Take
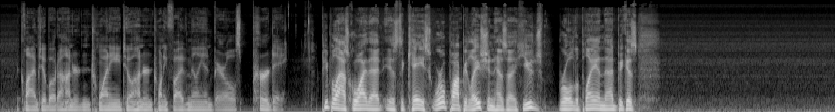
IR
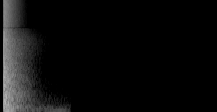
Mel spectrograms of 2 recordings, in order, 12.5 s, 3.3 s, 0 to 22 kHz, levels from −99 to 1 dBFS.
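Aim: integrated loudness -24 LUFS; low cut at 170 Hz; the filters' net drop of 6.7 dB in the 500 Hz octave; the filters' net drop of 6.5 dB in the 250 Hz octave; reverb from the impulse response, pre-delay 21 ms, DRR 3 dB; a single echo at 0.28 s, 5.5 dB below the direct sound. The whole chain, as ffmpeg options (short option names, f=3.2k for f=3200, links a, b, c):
-filter_complex "[0:a]highpass=170,equalizer=f=250:t=o:g=-5,equalizer=f=500:t=o:g=-7,aecho=1:1:280:0.531,asplit=2[a][b];[1:a]atrim=start_sample=2205,adelay=21[c];[b][c]afir=irnorm=-1:irlink=0,volume=-21.5dB[d];[a][d]amix=inputs=2:normalize=0,volume=2.5dB"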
